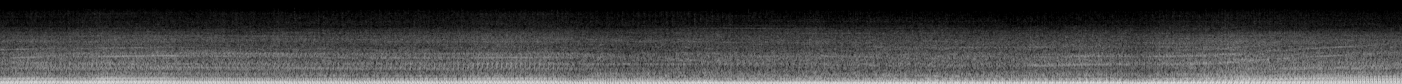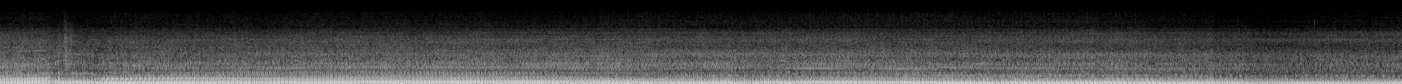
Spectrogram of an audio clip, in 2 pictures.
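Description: Harley-Davidson Road Glide's V-twin engine running under way on the road. The revs climb, drop briefly about halfway through, then pick up again.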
